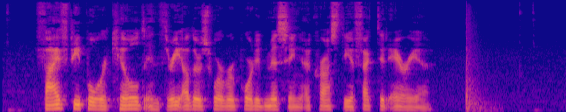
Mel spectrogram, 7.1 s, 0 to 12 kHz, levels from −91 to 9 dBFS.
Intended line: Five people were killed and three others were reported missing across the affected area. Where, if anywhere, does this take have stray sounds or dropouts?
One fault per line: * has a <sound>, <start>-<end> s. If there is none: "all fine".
* has a thud, 5.8-6.3 s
